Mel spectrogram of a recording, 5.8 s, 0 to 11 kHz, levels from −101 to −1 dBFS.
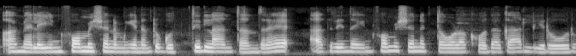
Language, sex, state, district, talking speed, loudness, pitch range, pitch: Kannada, female, Karnataka, Shimoga, 105 wpm, -21 LUFS, 180-205 Hz, 190 Hz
